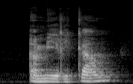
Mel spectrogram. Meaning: an American (person born in or citizen of the USA or the Americas)
- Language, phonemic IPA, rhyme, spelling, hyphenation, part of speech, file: Dutch, /ˌaː.meː.riˈkaːn/, -aːn, Amerikaan, Ame‧ri‧kaan, noun, Nl-Amerikaan.ogg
